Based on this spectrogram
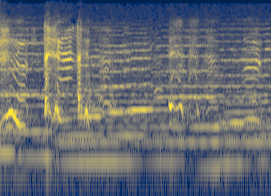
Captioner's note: solemn instrumental music; Jessica sobs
